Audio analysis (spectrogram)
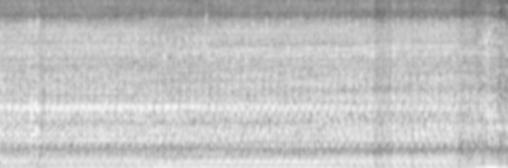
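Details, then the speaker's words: Tractor diesel engine after diesel pump repair and setting: even, deep clatter at steady idle with no misses or uneven beats; sound right and taking load properly. "आवाज भी सही load भी सही ले रहा है"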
